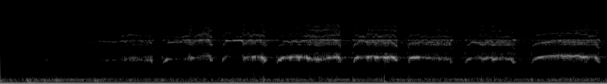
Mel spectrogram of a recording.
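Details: Rowdy pair of peregrine falcons at a camera-watched nest in Orange, New South Wales, November 2022, giving a continuous run of harsh, wailing, harmonic notes, each about half a second, over a constant low mechanical hum.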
